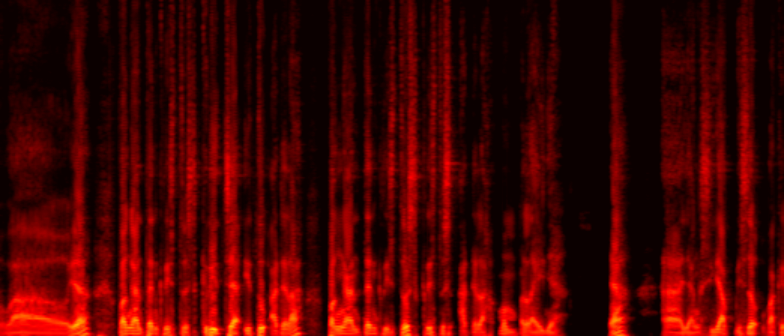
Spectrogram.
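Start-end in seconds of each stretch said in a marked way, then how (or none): none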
